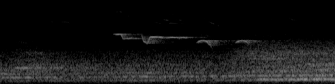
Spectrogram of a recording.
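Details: Male blue-and-white flycatcher in song at Kawaguchiko Field Center, Japan, 4 May 2017: a phrase of high whistled notes, a long level whistle and falling slurs, over a rising low hum.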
